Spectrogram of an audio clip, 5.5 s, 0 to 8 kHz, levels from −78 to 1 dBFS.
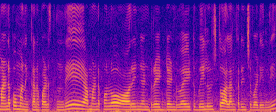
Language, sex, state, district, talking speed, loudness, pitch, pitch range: Telugu, female, Andhra Pradesh, Krishna, 140 wpm, -16 LUFS, 205 Hz, 195-220 Hz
